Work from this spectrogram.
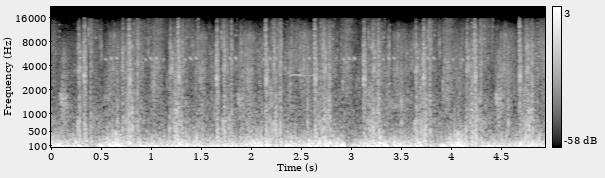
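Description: Horse hooves galloping in the video game Metal Gear Solid 5, a continuous rapid clip-clop rhythm of hoofbeats, loud and close, with no voices over it.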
